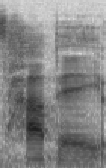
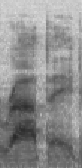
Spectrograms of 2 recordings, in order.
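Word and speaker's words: Rāpe: And the one that we actually had at the studio that David did a couple ceremonies, Hape or Rape, depending on how you pronounce it. It's spelled R-A-P-E with a line over the E. So it's kind of easier to say Hape because it doesn't sound as bad as it looks when you write it.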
